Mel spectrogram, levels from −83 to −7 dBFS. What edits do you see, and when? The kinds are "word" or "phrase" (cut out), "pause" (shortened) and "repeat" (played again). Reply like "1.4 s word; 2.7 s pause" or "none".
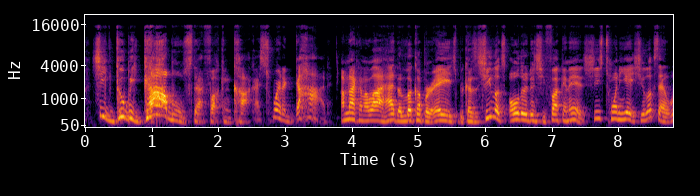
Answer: none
